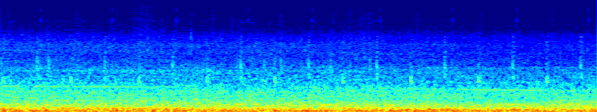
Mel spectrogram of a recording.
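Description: A car drives steadily along a road with a low, constant rumble.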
